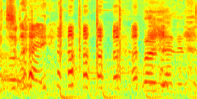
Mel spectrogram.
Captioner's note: laughing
